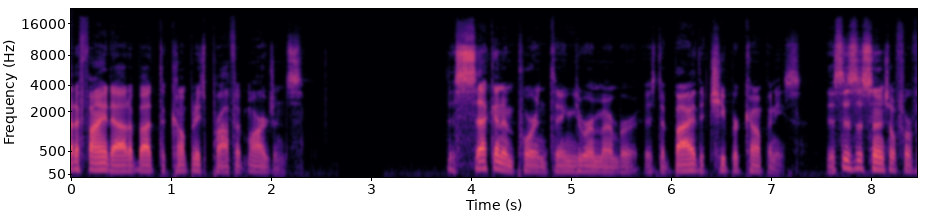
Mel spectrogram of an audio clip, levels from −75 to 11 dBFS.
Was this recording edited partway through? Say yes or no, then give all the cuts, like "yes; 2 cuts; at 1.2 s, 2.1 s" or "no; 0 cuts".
yes; 1 cut; at 5.0 s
